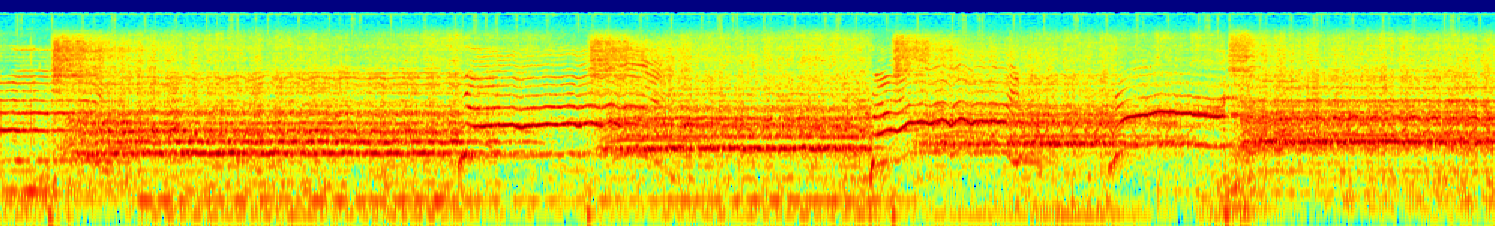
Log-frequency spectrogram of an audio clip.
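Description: Live gospel singing: a female lead vocalist holds long notes with vibrato, several of them sliding upward, over a choir and a steady low accompaniment.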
